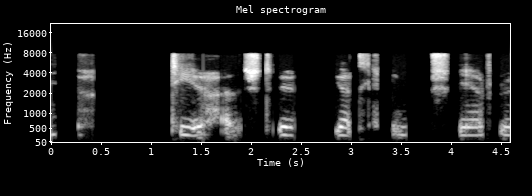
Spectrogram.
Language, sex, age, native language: Icelandic, female, 9, Icelandic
